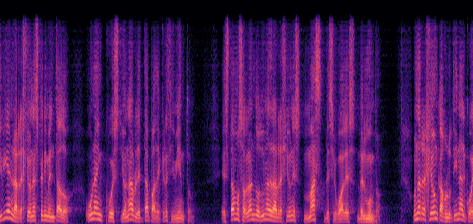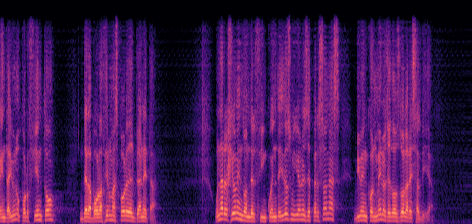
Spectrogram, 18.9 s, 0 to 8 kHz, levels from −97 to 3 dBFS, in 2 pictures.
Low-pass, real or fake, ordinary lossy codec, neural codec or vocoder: 7.2 kHz; fake; none; codec, 16 kHz, about 1 kbps, DyCAST, with the encoder's durations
